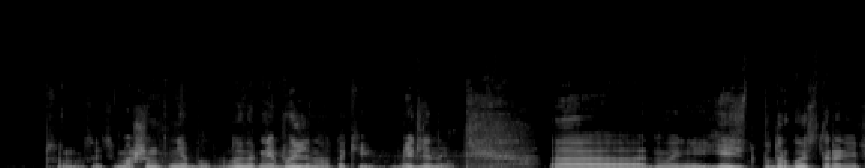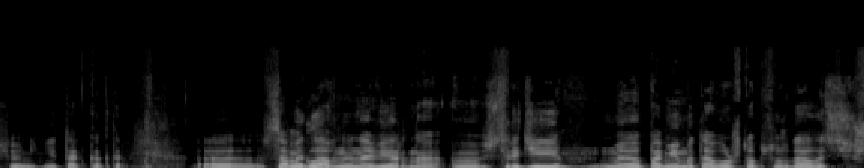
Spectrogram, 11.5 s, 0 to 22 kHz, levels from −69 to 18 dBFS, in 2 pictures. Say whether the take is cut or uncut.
uncut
